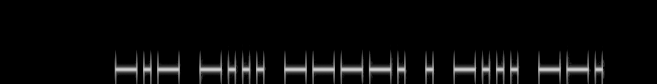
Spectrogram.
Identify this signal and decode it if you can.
Morse code, heard as a keyed tone, about 17 wpm, 700 Hz. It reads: KB9EBG
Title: USA Call Signs Repeated 2x 17wpm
